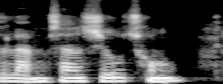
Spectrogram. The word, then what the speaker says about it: Lapsang Souchong: So 正山小种, that is in Chinese pronunciation, but I think in English probably pronounced as Lapsang Souchong.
